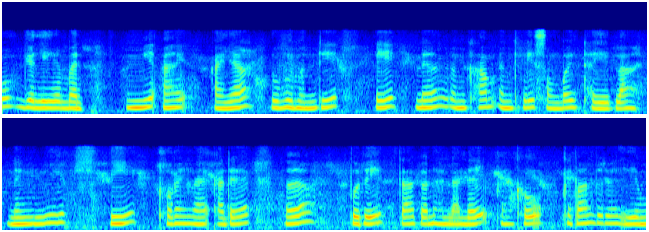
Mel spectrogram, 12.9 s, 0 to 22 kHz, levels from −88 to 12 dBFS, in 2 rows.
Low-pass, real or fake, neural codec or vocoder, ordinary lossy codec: none; fake; codec, 16 kHz, 0.8 kbps, ZipCodec; none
